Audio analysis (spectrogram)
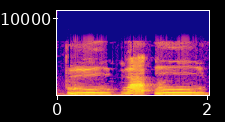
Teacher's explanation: Kemudian ini tetap panjang bedanya. Bu wa u panjang mad thobi'i. Satu ayunan saja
